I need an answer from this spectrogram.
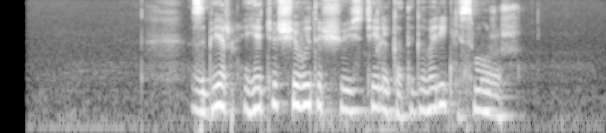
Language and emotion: Russian, angry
